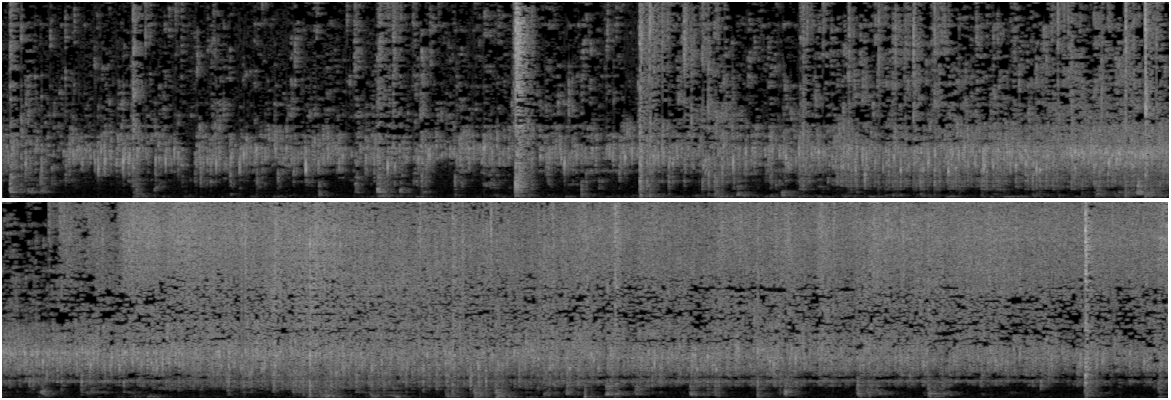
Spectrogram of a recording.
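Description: Chicken pieces and small potatoes sizzling and bubbling in oil and sauce in a pan, with scattered sharp pops. The sizzle builds steadily and turns to a stronger, higher hiss about halfway.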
